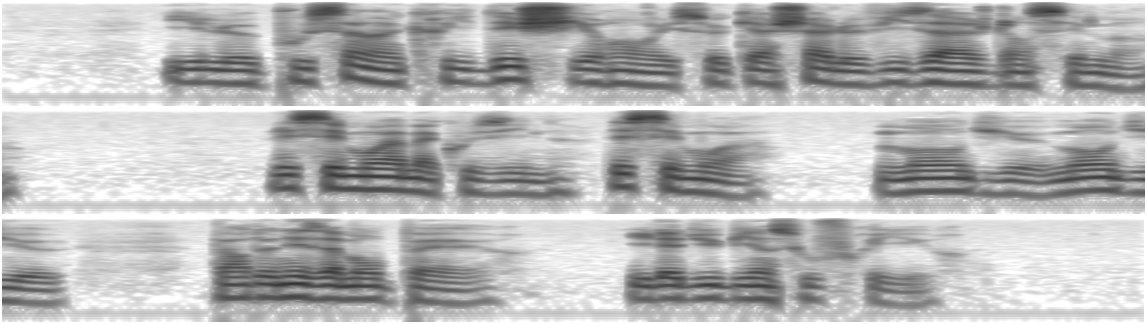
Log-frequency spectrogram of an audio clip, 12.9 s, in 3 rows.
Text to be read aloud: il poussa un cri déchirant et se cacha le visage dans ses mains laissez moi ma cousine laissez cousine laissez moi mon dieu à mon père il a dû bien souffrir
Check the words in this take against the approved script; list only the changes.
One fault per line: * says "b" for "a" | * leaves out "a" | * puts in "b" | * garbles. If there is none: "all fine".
* says "moi mon dieu" for "cousine laissez moi"
* puts in "pardonnez"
